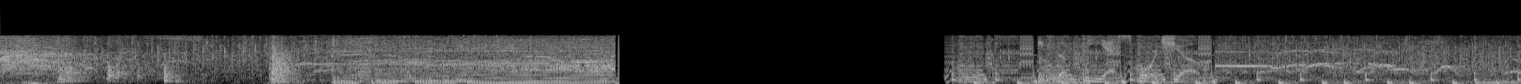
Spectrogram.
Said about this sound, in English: I'm not going to say that didn't deserve applause, because it did.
